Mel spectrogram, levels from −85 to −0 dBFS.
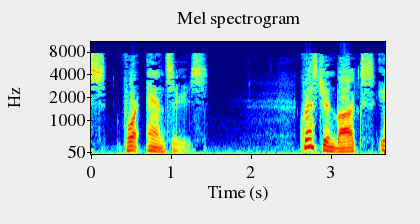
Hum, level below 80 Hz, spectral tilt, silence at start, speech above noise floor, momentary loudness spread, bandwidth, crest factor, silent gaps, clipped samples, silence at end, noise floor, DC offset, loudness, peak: none; -38 dBFS; -5.5 dB/octave; 0 s; 31 dB; 16 LU; 8 kHz; 14 dB; none; 0.3%; 0 s; -43 dBFS; under 0.1%; -13 LUFS; 0 dBFS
